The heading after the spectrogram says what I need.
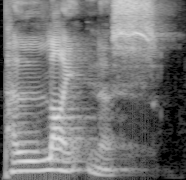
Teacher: So politeness is the noun, politeness, and that stress goes on the light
